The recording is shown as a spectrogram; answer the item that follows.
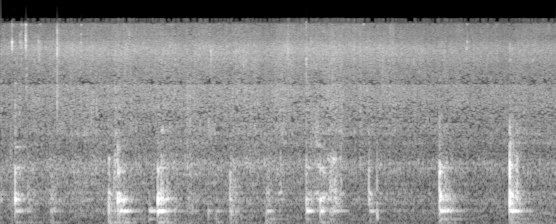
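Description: Onions frying and being stirred in a pan for egg bhurji, with a steady sizzle and repeated scraping clatters of a spoon against the pan, close and clear with no talking.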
